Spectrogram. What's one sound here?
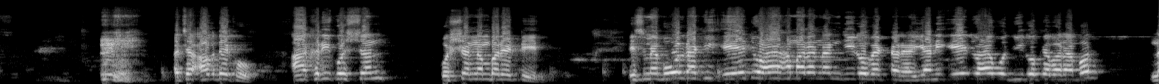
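A man speaks clearly and steadily, as if explaining a lesson, close to the microphone.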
